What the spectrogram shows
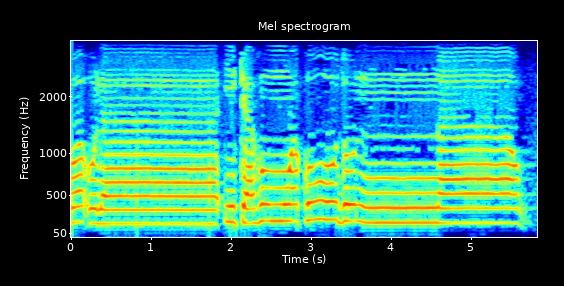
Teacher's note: ان النون المشدده هتاخد غنه حركتين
